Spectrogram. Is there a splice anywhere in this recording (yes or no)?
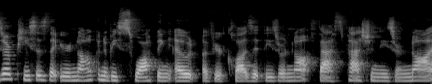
no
